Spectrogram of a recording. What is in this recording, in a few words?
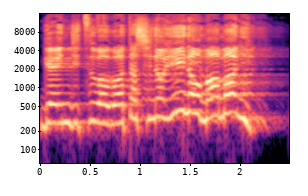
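Japanese; 秩序之光（守望先锋）; 终极技能; 現実は私の意のままに！; 现实由我的意志决定！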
